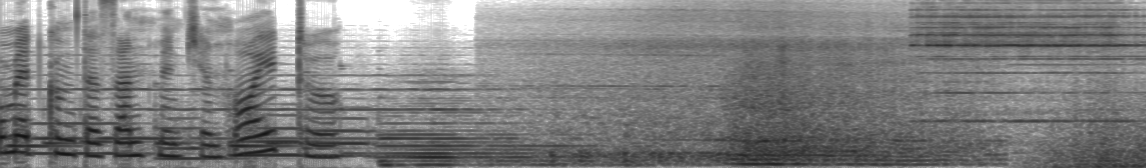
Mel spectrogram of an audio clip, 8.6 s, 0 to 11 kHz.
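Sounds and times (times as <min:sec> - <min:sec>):
speech: 0:00.1 - 0:02.6
tram rumbling on rails: 0:03.6 - 0:08.5
high metallic tram wheel squeals: 0:05.3 - 0:08.5.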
